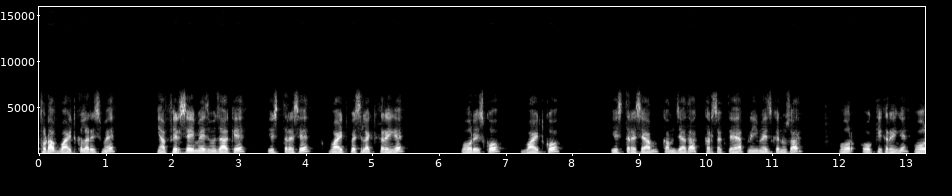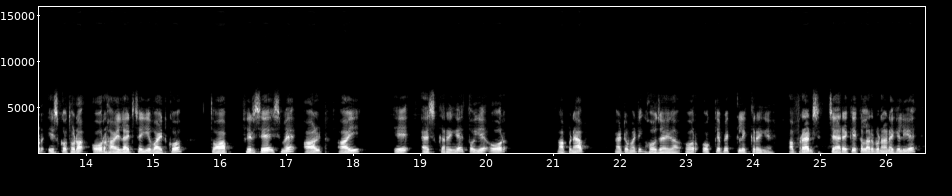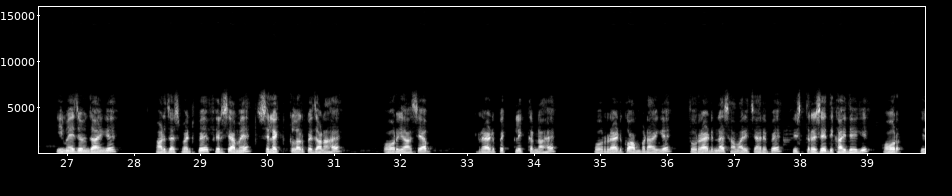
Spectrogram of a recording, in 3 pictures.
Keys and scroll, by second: 17.5 alt+i, 18.3 alt+a, 18.7 alt+s.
